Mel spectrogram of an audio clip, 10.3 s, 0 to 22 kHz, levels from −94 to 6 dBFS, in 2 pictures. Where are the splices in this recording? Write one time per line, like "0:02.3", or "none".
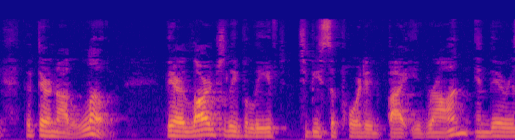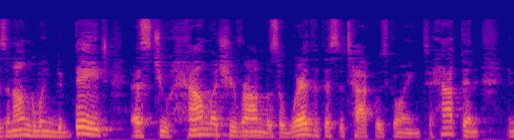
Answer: none

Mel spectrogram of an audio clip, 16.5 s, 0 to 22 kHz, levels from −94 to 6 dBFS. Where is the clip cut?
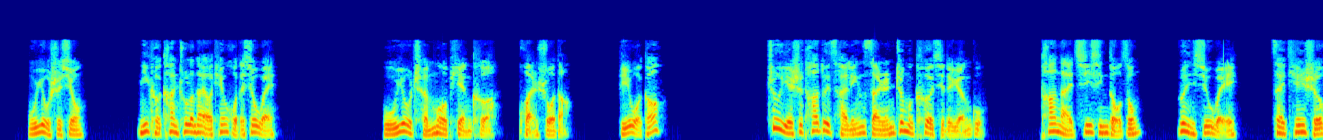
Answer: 0:06.5

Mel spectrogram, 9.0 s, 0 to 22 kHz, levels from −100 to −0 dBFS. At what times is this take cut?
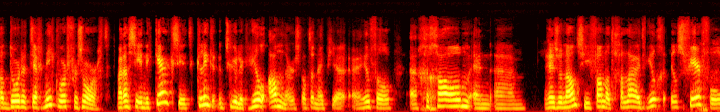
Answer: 0:01.4
0:08.1

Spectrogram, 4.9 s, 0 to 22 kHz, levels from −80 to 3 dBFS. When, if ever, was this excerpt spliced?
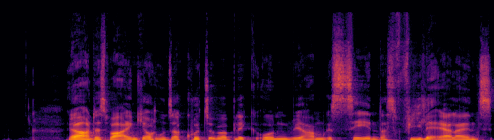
0:01.5

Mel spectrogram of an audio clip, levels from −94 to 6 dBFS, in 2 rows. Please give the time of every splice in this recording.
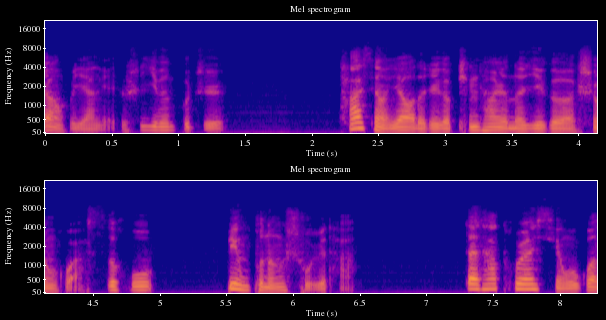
none

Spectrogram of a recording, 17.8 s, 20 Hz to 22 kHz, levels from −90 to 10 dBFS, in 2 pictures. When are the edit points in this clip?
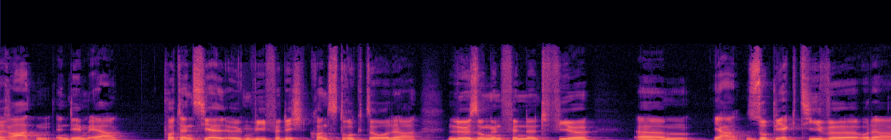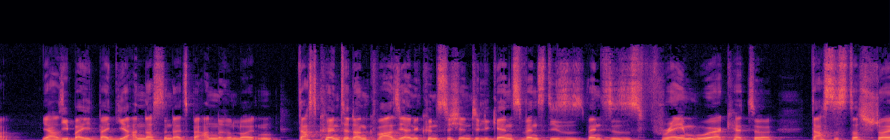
0:09.5

